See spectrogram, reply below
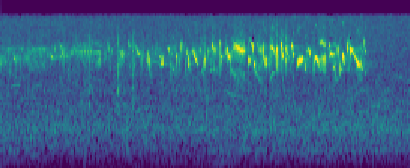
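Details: European serin (Serinus serinus), song.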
